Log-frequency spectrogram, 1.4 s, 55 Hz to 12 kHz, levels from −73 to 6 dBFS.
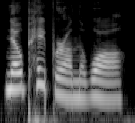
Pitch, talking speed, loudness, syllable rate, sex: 200 Hz, 220 wpm, -19 LUFS, 4.9 syllables/s, female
